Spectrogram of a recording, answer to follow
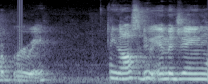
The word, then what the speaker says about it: bruit: It looks like bruit, but it's pronounced bruit.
